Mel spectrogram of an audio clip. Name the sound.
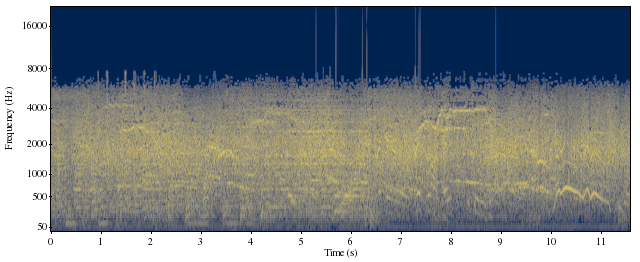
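studio audience applause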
